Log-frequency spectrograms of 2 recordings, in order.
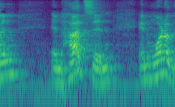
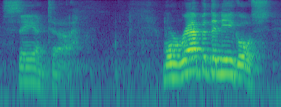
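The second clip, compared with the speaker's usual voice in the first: lively, singsong storybook reading; animated read-aloud for young listeners; reading to children; 2 semitones higher, 4 dB louder than usual. Acted. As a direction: read it like a bedtime story for kids. Teacher reads poem to children.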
